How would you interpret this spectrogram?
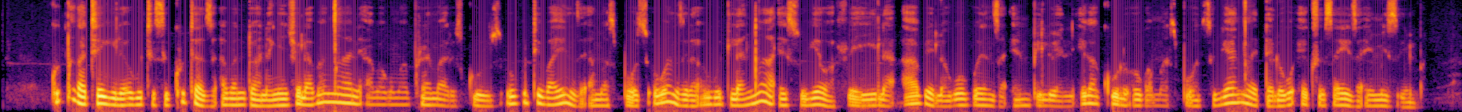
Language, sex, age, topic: North Ndebele, male, 18-24, education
